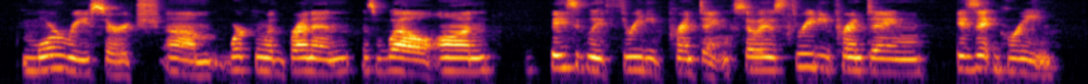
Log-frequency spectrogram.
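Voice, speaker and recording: In an ordinary speaking voice with an American accent, a woman speaks at a fairly slow pace, her medium pitch carried by fairly even intonation. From Montana, US. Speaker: research mechanical engineer. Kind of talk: interview.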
